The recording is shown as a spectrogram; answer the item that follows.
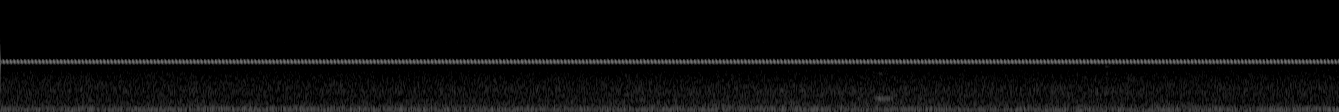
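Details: Night-time cricket under the moon, giving one unbroken, high, ringing trill of fast, regular pulses. The thin tone holds steady pitch throughout, over a quiet low rumble.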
